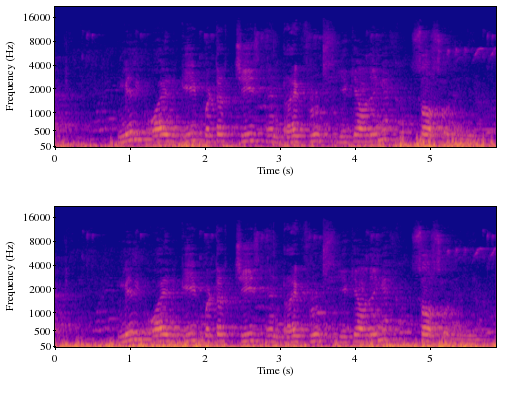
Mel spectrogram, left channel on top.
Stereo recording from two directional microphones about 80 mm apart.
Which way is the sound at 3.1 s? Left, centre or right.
Left.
